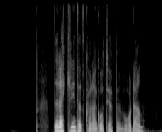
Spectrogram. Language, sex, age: Swedish, female, 29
